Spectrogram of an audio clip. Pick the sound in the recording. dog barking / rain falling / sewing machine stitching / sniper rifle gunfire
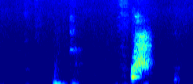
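dog barking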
